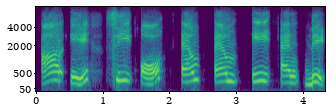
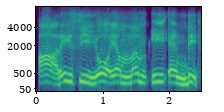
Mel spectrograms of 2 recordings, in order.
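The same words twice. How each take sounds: First: Each letter stretched and set apart; measured letter-by-letter spelling; slow spelling. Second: Letters joined in one run; quicker, even spelling chant; speedy spelling. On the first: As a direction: dictate the letters slowly with gaps. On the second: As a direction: rattle off the letters without a break. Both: Shown as a demonstration. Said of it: "സ്പീഡിൽ പറഞ്ഞേ".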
